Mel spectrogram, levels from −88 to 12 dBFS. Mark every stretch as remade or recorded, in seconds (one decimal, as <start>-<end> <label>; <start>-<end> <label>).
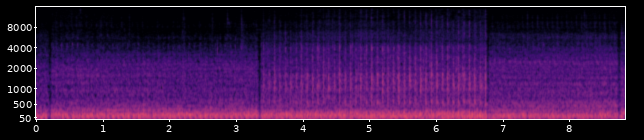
0.0-8.8 recorded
